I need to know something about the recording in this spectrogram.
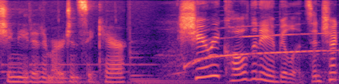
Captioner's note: siren - ambulance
